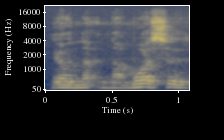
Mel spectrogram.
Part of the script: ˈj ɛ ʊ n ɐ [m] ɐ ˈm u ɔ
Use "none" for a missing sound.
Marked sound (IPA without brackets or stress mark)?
n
